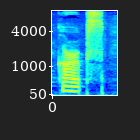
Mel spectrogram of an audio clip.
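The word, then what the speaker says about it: corpse: CORPS, to je ten vojenský útvar, čte se COP, a CORPS, což je ta mrtvola, a čte se CORPS.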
